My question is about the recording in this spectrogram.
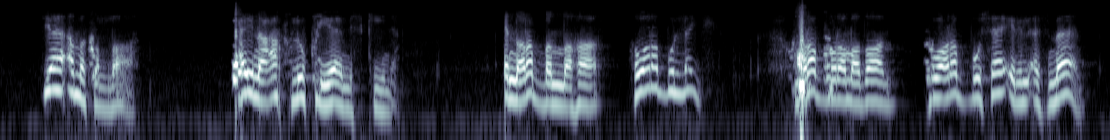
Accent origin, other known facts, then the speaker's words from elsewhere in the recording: Egypt; عندنا في مصر بقى يقولك الخيمة الرمضانية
